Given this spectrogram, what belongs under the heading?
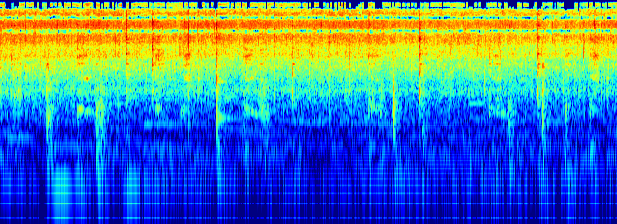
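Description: Finely chopped onion fries in a pan for idli chutney, with a soft continuous sizzle and intermittent spoon strokes scraping and clinking as it is mixed, close and without voices.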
